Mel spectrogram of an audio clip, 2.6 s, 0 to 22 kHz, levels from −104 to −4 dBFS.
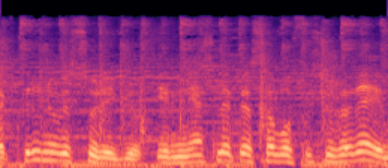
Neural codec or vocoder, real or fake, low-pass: none; real; 14.4 kHz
